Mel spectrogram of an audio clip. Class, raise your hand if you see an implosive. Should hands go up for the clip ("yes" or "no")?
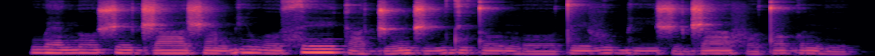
no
